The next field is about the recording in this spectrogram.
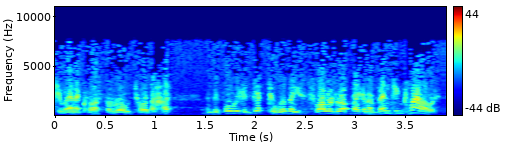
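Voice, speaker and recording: A man playing a concerned, skeptical doctor in an old radio drama, brisk and exclamatory. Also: high voice, lightly acted. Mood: uneasy. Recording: noisy lo-fi old radio recording.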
